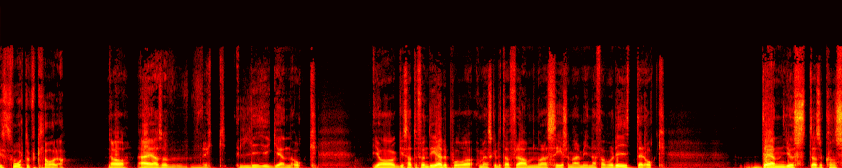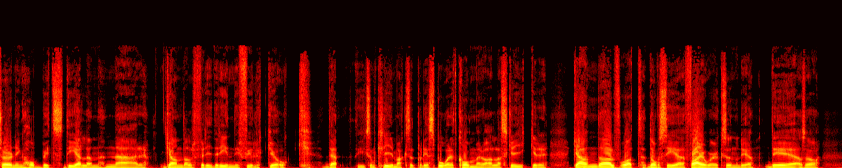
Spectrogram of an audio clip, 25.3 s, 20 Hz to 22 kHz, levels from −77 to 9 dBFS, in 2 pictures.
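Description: Compressed frames skipped at 3.02 s, 8.43 s (between "skulle ta fram några" and "är mina favoriter och"), 17.65–17.67 s (before "liksom klimaxet på det") and 22.48 s (after "och att de"). At each point, whole 26.1 ms frames never play, which fits 1152-sample frames at 44.1 kHz. The speech jumps ahead by roughly 300, 150, 300 and 70 ms.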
